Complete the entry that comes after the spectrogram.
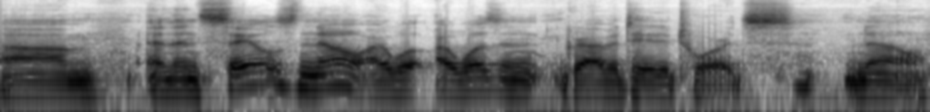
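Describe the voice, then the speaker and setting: Speaking with a West Coast accent at a fairly slow pace, a man keeps a medium pitch and very even loudness over noticeable background noise. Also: ordinary pitch variation. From Portland, Oregon. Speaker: salesperson. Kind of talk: casual interview.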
